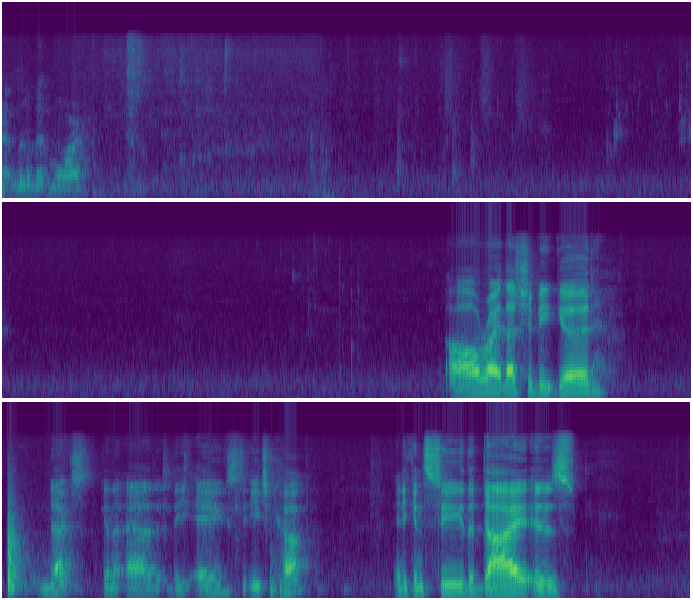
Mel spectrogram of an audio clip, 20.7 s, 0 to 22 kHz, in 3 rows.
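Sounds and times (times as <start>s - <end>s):
speech: 0.5s - 1.4s, 11.4s - 13.0s, 14.3s - 16.9s, 17.7s - 19.6s
water pouring into cups: 1.2s - 3.1s, 6.0s - 7.2s, 9.6s - 10.6s.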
